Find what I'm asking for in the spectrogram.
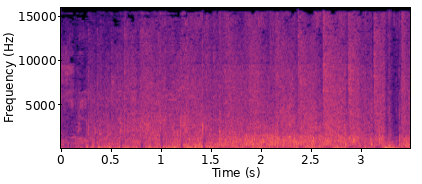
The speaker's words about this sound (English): Sounds like a 4th of July finale. We're doing a lot. Listen to that. They got some guns.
